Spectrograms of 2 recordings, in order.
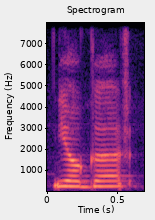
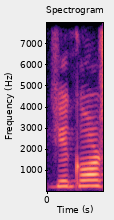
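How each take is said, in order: First: योगर said with an o sound, yo-gar; alternative pronunciation. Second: येगोर said with an e sound, ye-gor; correct pronunciation. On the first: Teacher showing the first way to say the name, योगर. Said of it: "आप इसको येगोर पढ़ो या योगर". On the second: Teacher giving the right Russian way to say येगोर. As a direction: read the name as येगोर, stressing the gor. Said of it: "right pronunciation येगोर ही है". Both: Shown as a demonstration.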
